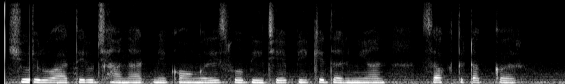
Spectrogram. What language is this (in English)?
Urdu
